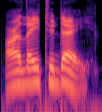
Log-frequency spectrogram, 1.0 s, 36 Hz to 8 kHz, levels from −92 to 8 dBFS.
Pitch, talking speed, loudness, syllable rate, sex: 130 Hz, 235 wpm, -16 LUFS, 6.0 syllables/s, male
